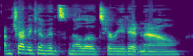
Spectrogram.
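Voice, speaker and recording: A woman with a slightly low-pitched voice talks as a podcast co-host. Her delivery is casual and conversational. She comes across as candid and reflective. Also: fairly even intonation, quick pace.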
